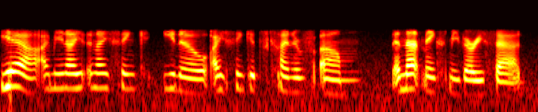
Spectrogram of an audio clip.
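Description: A woman uses a normal speaking voice, fairly high in pitch, with fairly even intonation at a moderate pace. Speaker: author. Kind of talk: phone interview. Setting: phone call.

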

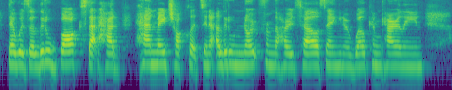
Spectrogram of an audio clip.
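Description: In an Australian accent, a woman with a medium pitch and a dark, mellow tone talks at a fairly quick pace with hardly any pauses and monotone, flat intonation on a very clean recording with a silent background. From Australia, Brisbane. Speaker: guest experience consultant. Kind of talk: casual interview chat.

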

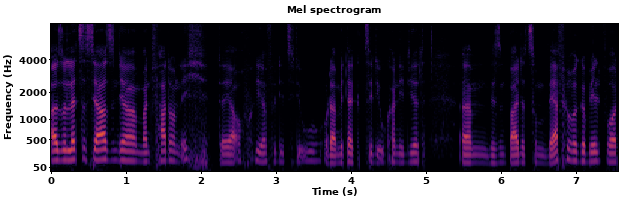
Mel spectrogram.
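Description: With an unremarkable speaking voice at medium pitch, a man talks at a moderate pace with fairly even intonation and big swings in loudness, in a dry, close sound with no echo. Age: 20s. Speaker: electronics technician and local council candidate. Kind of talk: casual interview. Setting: remote recording from home.

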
